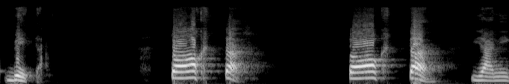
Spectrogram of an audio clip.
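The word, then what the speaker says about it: Tochter: अब यहां पर भी आपने देखा होगा ओ वॉवेल है, उसके बाद सी एच आपका आया है, तो ये आपका खा का प्रोनाउंसिएशन होगा, तो आपका हो जाएगा टॉक्टर यानी कि डॉटर।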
